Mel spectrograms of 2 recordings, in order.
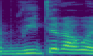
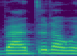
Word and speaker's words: read: 여기서 read라고 읽으면 안 되겠네요. read라고 읽겠습니다. 과거 시제니까 opt for and read history and geography widely.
